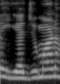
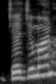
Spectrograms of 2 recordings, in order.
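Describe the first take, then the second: First: The word begins with a y sound. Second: The word begins with a j sound. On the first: The speaker calls it right. "यजमान हा शब्द शुद्ध आहे" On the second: The speaker calls it wrong. "जजमान हा चुकीचा आहे, अशुद्ध आहे"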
